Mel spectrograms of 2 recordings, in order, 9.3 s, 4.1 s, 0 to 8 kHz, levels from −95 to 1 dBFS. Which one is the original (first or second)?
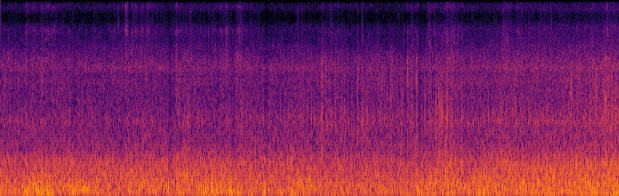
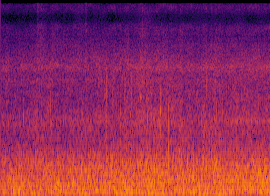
first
